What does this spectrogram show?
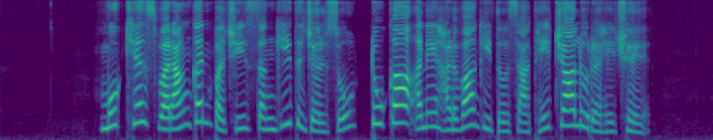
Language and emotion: Gujarati, neutral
